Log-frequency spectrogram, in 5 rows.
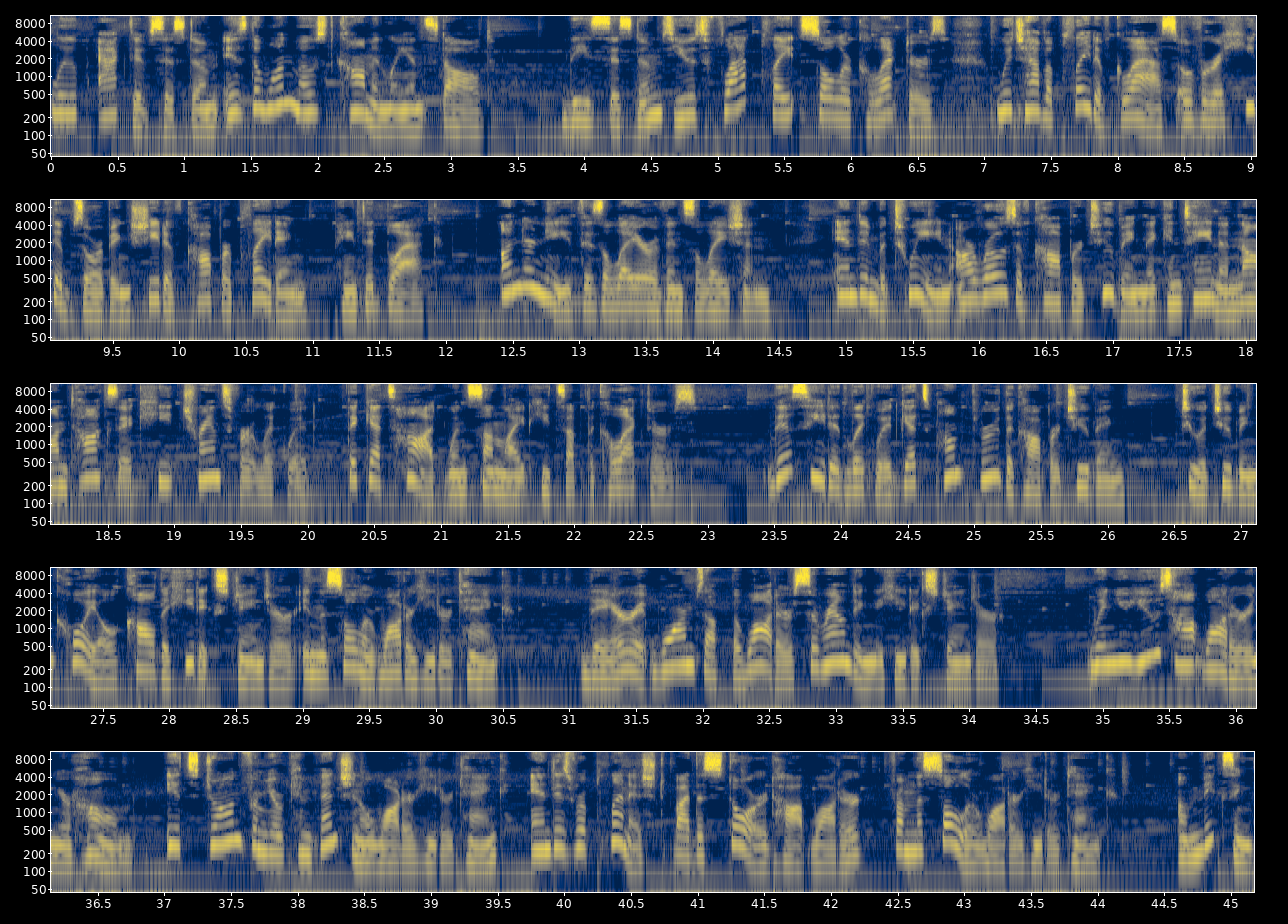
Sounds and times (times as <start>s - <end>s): Speech: 0.0s - 34.2s, 34.9s - 45.1s
Music: 0.0s - 45.1s.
